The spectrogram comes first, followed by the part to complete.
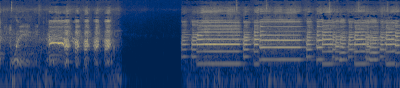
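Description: Gemmy Big Band Big Belly Boogie Bear animatronic toy singing to its swing backing track. The sung line ends about two and a half seconds in and a second of silence follows. Then a new song starts with held notes that step up and down, and a voice shouts "Let's go! Yeah!" near the end.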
